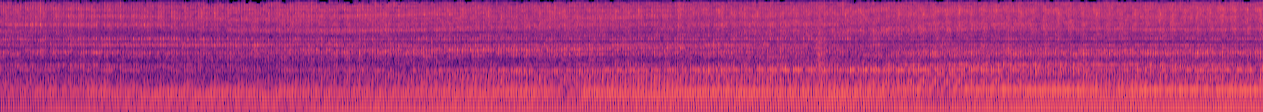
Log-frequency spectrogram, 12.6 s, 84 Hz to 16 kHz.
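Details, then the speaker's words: Audi RS3 idling with a light, fairly even top-end tick, about four a second; Hank suspects a rocker arm or something bouncing at the valve cover, not confirmed, and the head hasn't been opened. "hopefully it's just something in the head Hank thinks it's a rocker arm something bouncing around at the valve cover"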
